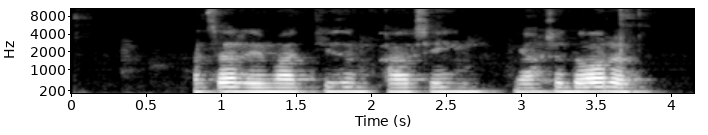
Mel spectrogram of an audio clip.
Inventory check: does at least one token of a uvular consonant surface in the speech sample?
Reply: yes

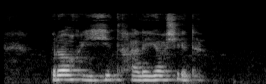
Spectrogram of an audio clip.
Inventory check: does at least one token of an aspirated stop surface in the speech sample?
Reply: no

